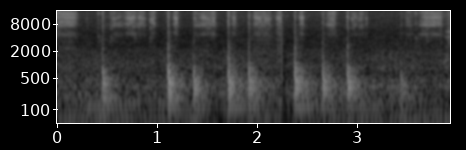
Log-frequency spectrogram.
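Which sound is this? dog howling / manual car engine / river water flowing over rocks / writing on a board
writing on a board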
